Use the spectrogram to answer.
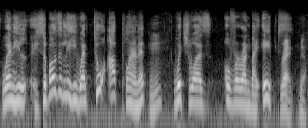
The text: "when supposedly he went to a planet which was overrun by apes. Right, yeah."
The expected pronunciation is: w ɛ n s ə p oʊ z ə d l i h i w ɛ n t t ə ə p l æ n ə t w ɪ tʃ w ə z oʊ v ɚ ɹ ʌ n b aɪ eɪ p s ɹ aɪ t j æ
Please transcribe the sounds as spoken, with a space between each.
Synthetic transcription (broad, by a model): w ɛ n s ə p oʊ z ə d l i h i w ɛ n t t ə ə p l æ n ə t w ɪ tʃ w ə z oʊ v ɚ ɹ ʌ n b aɪ eɪ p s ɹ aɪ t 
